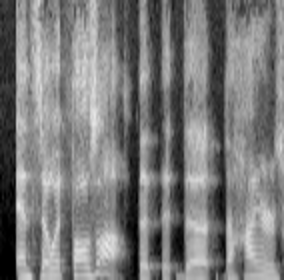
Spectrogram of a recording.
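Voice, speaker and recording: In an ordinary speaking voice, a woman talks at a fairly slow pace with lively intonation. The sound is dry and close with no echo, on a very clean recording with a silent background. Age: 60s. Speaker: podcast host, executive coach. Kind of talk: casual interview.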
